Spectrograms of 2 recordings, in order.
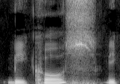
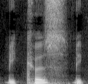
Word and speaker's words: because: Be careful with the pronunciation, of course. So you say because, okay? Es una schwa, you know, because, es, no, you hacer una o, it's like because.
